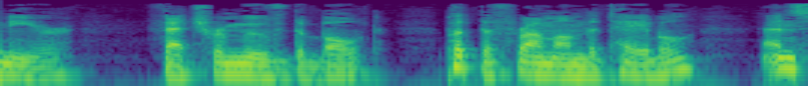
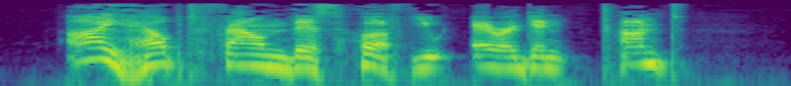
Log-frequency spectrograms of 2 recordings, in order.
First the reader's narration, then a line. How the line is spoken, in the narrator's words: Grocer snapped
